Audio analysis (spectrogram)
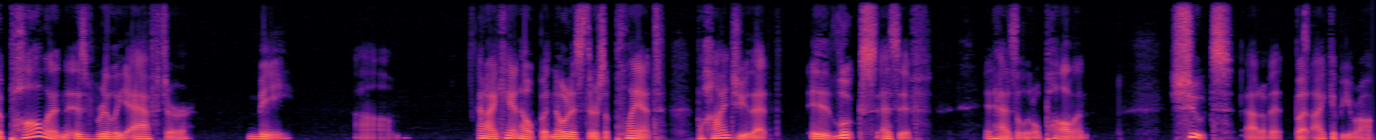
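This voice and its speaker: A man's medium-pitched voice with vocal fry and lively intonation, fairly slow with long, frequent pauses, in a dry, close sound with no echo and a very clean recording against a silent background. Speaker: podcast co-host. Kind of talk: casual chat.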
